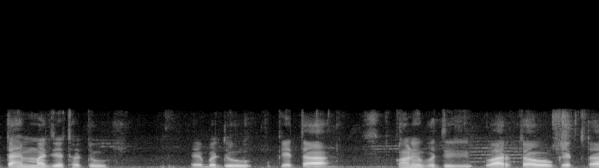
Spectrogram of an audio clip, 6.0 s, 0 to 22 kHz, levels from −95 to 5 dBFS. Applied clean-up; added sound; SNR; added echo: none; none; none; none.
